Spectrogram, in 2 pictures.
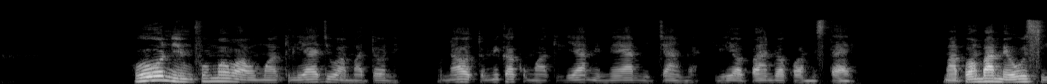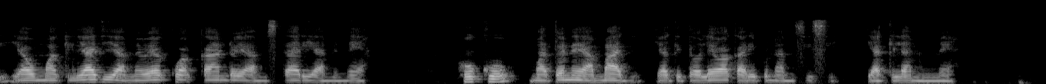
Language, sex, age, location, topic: Swahili, male, 36-49, Nairobi, agriculture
